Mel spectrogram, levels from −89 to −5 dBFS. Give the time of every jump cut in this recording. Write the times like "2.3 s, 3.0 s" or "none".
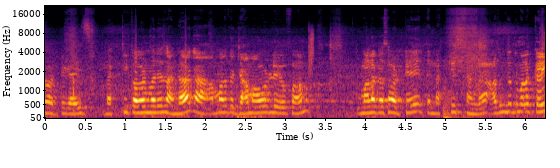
none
